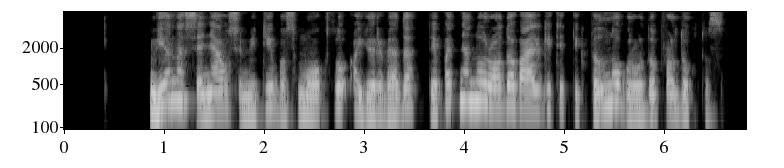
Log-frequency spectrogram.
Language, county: Lithuanian, Klaipėda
